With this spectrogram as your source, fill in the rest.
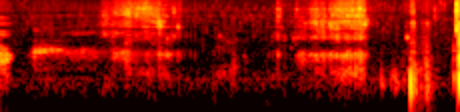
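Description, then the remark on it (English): Wet slurping and sipping of black coffee in a few short bursts, followed by a couple of soft swallows and a light clink at the end; no talking. “Tony's going to sip a little black coffee.”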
